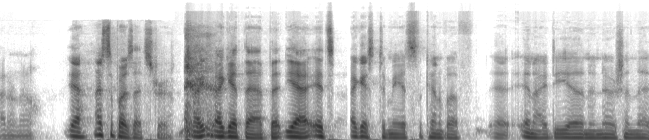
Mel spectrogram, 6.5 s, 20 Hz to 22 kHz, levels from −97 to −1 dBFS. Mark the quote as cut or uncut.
uncut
